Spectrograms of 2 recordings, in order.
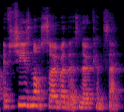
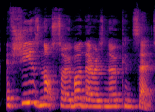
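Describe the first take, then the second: First: Said in the usual way. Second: "is" said in full, each word set apart; deliberate, measured stress on every word; emphatic restatement. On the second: Real, not acted. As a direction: firmly spell out "is not sober" and "is no consent".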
